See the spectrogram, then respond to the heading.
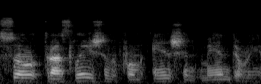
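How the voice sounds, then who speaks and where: A man is speaking. He talks with a Russian accent. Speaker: Taoist master and author. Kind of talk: radio interview. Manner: halting, many fillers.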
